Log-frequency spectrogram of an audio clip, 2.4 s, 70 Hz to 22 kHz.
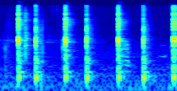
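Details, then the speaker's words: TaoTao 110 automatic ATV in neutral with brakes held, start button pressed: sharp single clicks about three times a second with no cranking, apparently the starter solenoid engaging without power reaching the starter; battery voltage to be checked, cause unconfirmed. "so we hear the uh what appears to be the solenoid kicking in but no power to the starter to to crank it"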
